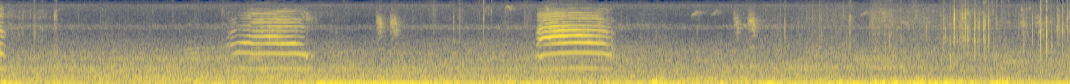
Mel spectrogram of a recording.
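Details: Free-roaming stray cat speaking from the undergrowth, pleased to be petted, captured on a GoPro: two clear, drawn-out meows about two seconds apart, the second slightly longer, with low rumbling handling noise and rustles.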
